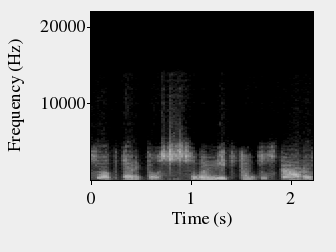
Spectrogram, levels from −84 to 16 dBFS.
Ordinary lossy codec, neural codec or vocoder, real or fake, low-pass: Opus, 64 kbps; codec, 44.1 kHz, 0.9 kbps, DAC; fake; 14.4 kHz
